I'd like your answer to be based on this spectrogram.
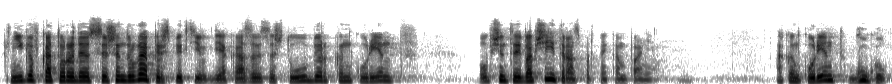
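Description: In dull audio from a camera placed at a distance, a middle-aged man lectures to a live audience in a small dark room. His pitch is fairly high and he speaks fast, conversationally, with frequent fillers and restarts.

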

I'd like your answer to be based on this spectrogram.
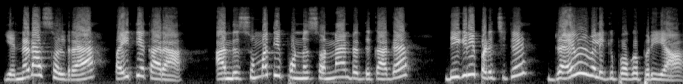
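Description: A woman's voice: high-pitched, animated, normal speed, fairly bright tone, no room sound. A woman reading a story, voicing a young man who teases his friend. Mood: mocking. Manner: teasing. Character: mocking young male friend.

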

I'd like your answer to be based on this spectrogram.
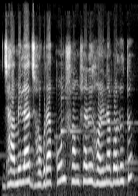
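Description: A woman speaks a motivational voice-over in a fairly high, gentle, advising voice. She slips English phrases into her talk. Soft music plays quietly underneath. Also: moderate pace. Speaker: lifestyle vlogger. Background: faint background music.

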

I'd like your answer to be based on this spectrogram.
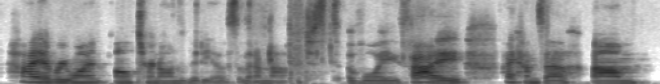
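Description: A woman's voice: mid-range voice, little pitch movement, unhurried, vocal fry, slight background noise. A young woman from the United States giving an earnest, grateful comment as a panelist on a video call from her living room. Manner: earnest, grateful, with many fillers. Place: living room at home, indoors. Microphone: laptop webcam.

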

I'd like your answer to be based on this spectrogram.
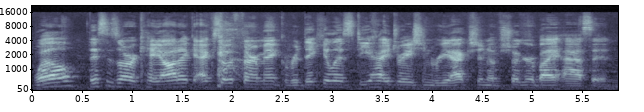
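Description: A man's voice: medium pitch, moderate pace, pushed and bright. A young man explaining science casually, in a playful, slangy, irreverent way. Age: young adult. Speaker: chemistry presenter. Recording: distant camera mic, faint room noise.

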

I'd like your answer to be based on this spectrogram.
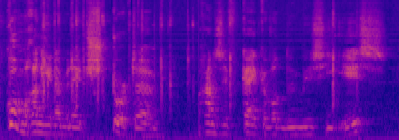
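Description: A woman's voice: lowish voice, brisk, recorded from a distance, background noise. A woman, chatting casually and exclaiming as she plays a game at her computer. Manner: chatty, easily distracted, exclaiming. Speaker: gaming vlogger. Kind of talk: casual gameplay commentary. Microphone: desk microphone. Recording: echoey room, mic off to the side.

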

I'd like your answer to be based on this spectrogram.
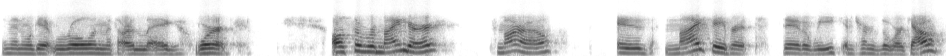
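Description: A woman's voice: medium pitch, normal speed. Upbeat woman aerobics instructor, muffled stream. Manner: upbeat, encouraging, short motivating cues. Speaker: fitness instructor leading a live online workout. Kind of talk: aerobics instructor cueing, counting down and coaching. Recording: muffled, band-limited online stream audio.

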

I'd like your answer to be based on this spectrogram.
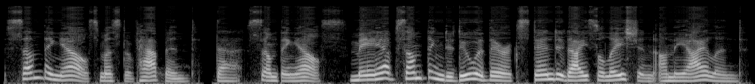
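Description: A woman's voice: mid-range voice, a little mellow, no room sound. A woman reading scripted science narration in the manner of a nature documentary.

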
